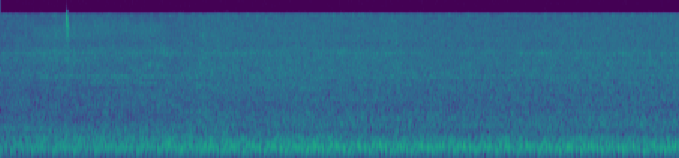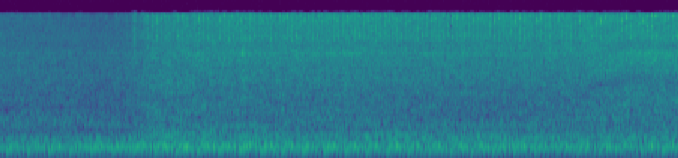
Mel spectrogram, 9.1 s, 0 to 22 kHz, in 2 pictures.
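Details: 1996 Volvo 850R on 93 octane at stock boost, idling: light, fairly even tick over the engine hum from the driver side of the engine, loud at times and quiet at others; owner unsure if it is normal, cause unknown.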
